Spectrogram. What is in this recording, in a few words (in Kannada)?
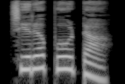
"ಚಿರಪೋಟಾ", Kannada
